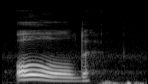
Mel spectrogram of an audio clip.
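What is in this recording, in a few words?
"old", English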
